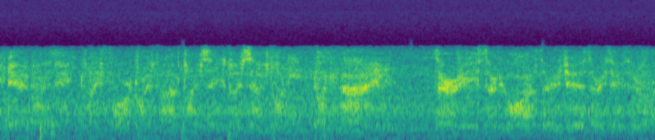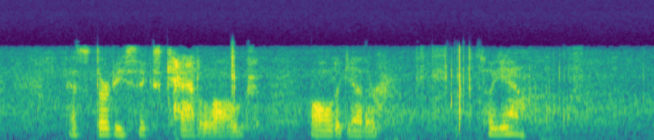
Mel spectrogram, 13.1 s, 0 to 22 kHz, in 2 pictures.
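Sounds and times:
man whispering: 0:00.0 - 0:09.2.

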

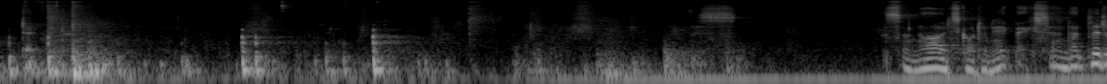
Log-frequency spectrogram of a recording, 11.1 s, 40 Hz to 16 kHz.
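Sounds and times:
room hum: 0:00.0 - 0:11.0.

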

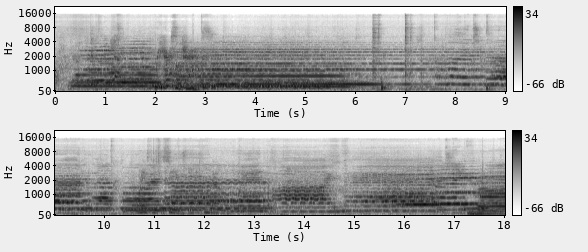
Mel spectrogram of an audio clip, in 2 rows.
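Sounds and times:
keyboard chords: 0:00.3 - 0:13.4, 0:15.5 - 0:18.0
person singing with vibrato: 0:00.3 - 0:18.0.

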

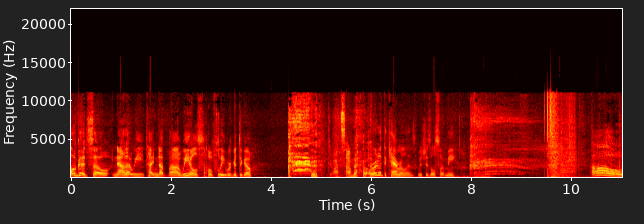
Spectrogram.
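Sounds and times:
drawn-out vocal sound: 0:08.0 - 0:09.4.

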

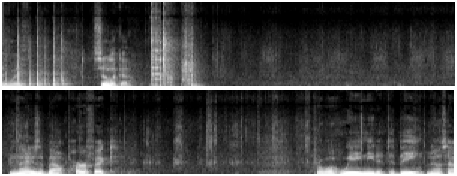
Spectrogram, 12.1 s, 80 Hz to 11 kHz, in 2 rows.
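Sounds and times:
straw stirring resin in plastic cup: 0:02.7 - 0:12.0.

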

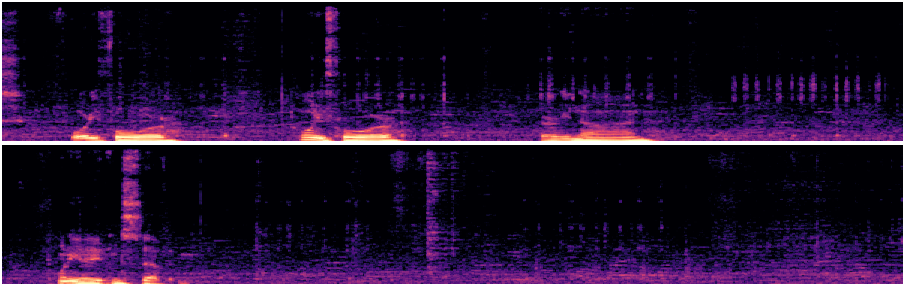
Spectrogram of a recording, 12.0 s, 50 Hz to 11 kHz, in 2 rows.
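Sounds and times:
spoon scratching lottery ticket: 0:00.0 - 0:06.9, 0:07.6 - 0:12.0.

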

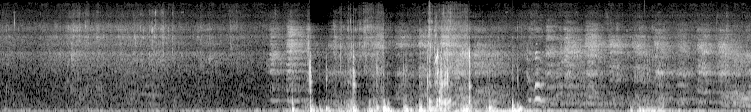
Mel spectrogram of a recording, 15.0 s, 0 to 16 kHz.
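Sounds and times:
water lapping softly: 0:00.0 - 0:15.0.

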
